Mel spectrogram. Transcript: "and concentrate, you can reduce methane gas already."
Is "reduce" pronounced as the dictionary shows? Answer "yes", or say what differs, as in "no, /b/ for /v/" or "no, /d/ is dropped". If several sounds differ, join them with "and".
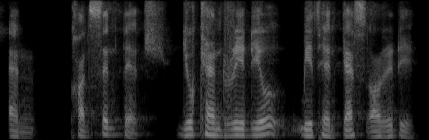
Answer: no, /s/ is dropped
